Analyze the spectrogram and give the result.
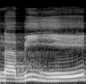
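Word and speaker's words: نبيين: Tapi yang perlu diingat ya, kita tasydidkan dulu ya-nya, kemudian kita panjangkan ya-nya 1 alif sebagai ya, harus jelas ya-nya. Minan nabiyyina was.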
